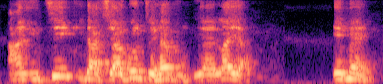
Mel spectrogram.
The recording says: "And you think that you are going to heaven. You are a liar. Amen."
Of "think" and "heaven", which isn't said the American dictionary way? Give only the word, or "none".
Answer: think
